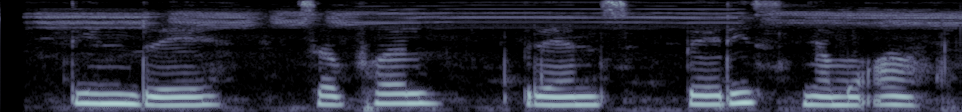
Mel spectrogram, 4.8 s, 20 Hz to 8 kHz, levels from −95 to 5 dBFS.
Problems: constant background noise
